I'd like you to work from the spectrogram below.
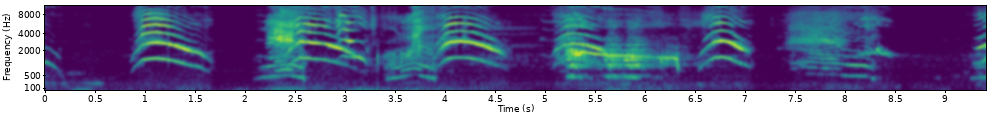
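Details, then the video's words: Mother cat and kitten meowing indoors: a series of high, arching meows, each rising then falling, repeated about every second with short gaps, some calls thinner and squeakier than others. "cute mom cat and kitten"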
